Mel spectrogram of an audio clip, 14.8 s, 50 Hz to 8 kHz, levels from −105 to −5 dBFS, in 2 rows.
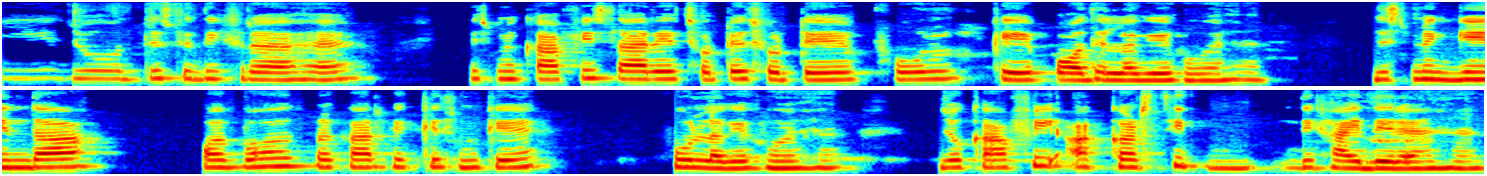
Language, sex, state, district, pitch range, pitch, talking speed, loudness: Hindi, female, Bihar, Gopalganj, 210-235 Hz, 220 Hz, 140 wpm, -18 LUFS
